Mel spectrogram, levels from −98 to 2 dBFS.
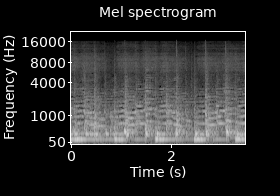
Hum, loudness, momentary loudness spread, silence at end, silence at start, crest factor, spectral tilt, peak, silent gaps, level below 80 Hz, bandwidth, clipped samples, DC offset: none; -27 LUFS; 4 LU; 0 s; 0 s; 16 dB; -7 dB/octave; -10 dBFS; none; -58 dBFS; 15.5 kHz; under 0.1%; under 0.1%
